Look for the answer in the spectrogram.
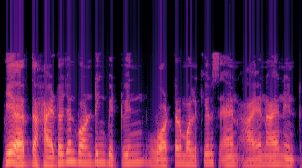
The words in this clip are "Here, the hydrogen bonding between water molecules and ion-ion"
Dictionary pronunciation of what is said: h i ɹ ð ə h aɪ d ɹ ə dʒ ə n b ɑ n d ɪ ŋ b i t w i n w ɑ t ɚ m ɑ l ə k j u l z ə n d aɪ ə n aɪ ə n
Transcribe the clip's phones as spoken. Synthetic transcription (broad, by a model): h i ɹ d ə h aɪ d ɹ ə dʒ ə n b ɑ n d ɪ ŋ b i t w i n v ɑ t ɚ m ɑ l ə k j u l s ə n d aɪ ə n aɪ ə n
